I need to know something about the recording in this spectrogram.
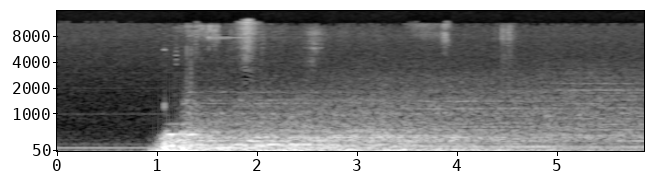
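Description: Wind rushes loudly past a falling figure.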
